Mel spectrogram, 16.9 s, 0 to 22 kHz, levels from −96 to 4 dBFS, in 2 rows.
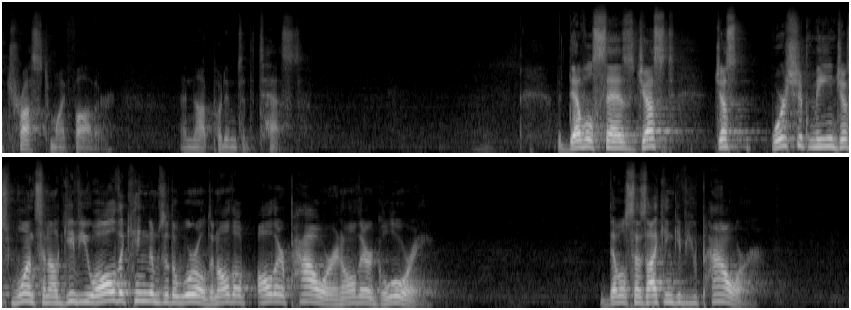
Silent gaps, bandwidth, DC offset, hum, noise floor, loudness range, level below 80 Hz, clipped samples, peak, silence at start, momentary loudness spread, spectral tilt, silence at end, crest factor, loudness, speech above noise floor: none; 16 kHz; under 0.1%; none; -75 dBFS; 7 LU; -76 dBFS; under 0.1%; -10 dBFS; 0.2 s; 22 LU; -6 dB/octave; 0.95 s; 22 dB; -29 LUFS; 46 dB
